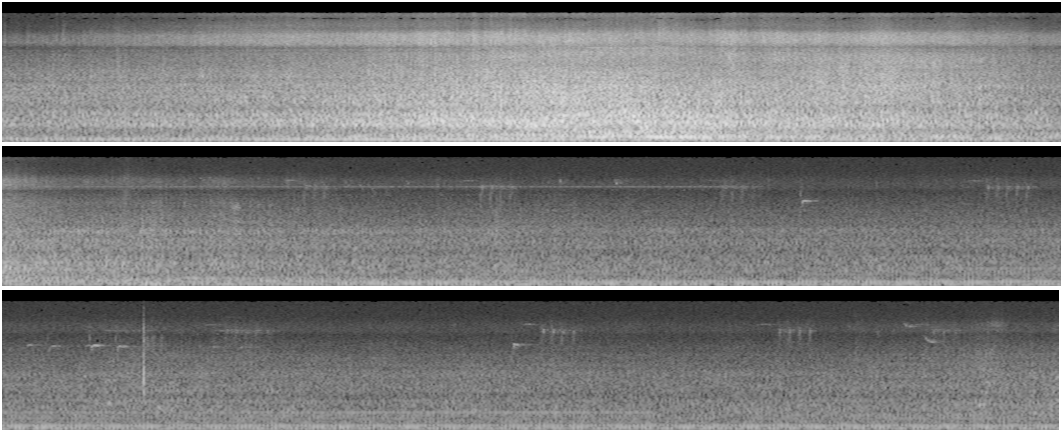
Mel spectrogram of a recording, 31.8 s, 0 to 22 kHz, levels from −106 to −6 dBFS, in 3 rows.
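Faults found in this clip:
No audible faults found.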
